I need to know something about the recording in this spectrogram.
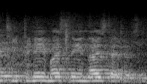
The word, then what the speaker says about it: Tipene: You know, we were the Tipene kids, and well, they didn't say Tipene, mostly in those days, they just said Tipene, the Tipene kids, instead of Tipene.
